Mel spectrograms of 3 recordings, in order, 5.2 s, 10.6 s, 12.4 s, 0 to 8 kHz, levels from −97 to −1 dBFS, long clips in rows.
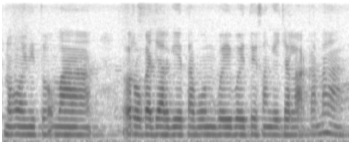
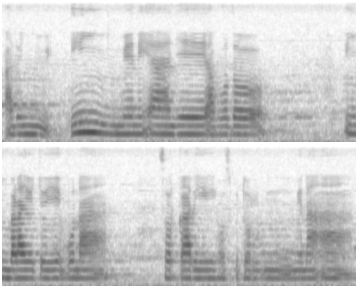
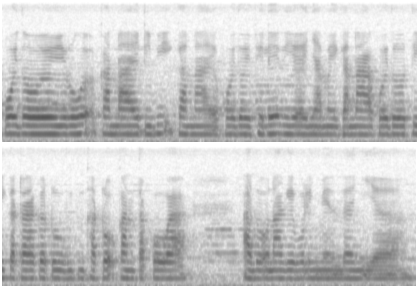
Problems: none marked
